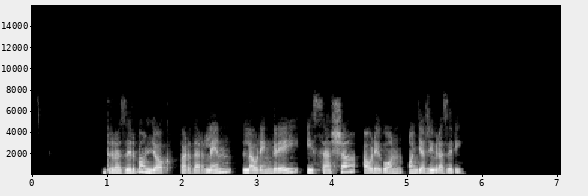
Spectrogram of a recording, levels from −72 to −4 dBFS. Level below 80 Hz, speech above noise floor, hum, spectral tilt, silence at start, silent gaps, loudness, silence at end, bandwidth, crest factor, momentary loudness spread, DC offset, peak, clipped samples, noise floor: -58 dBFS; 74 dB; none; -6.5 dB/octave; 0.95 s; none; -15 LUFS; 1.3 s; 7.6 kHz; 16 dB; 5 LU; under 0.1%; -2 dBFS; under 0.1%; -89 dBFS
